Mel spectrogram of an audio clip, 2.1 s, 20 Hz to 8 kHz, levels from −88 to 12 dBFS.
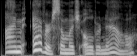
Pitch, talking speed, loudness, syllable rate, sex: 210 Hz, 175 wpm, -15 LUFS, 4.6 syllables/s, female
